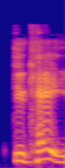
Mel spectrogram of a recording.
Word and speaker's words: Duquesne: Duquesne University.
